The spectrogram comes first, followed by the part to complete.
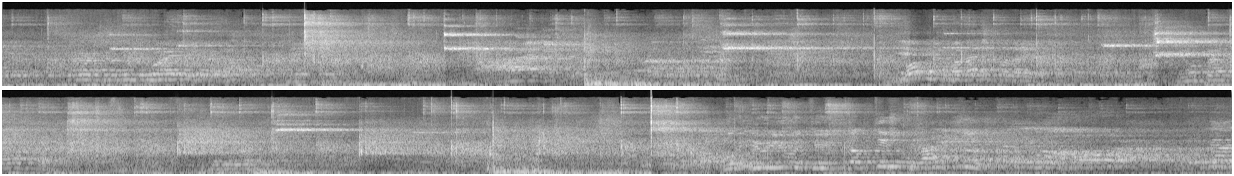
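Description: A table tennis ball striking bats and bouncing on the table, short high pings coming irregularly about once a second, over voices talking in a large hall.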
